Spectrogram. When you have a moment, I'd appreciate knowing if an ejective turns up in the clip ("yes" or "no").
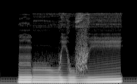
no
